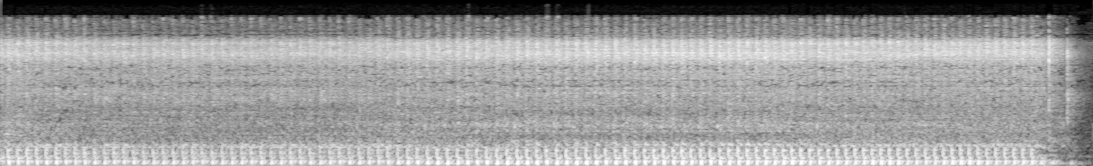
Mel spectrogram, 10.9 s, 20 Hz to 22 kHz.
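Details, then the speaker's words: Fuel-injected motorcycle after a hard-starting fault traced to a bad sensor socket (codes 22, 13, 15 cleared), broken wire soldered and injector refitted, battery 12.3 V; starts on first press and the single cylinder idles evenly with no misses, then cuts off cleanly; normal. "Nah, motor normal ya. Sekali di starter normal."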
